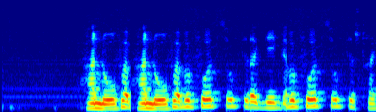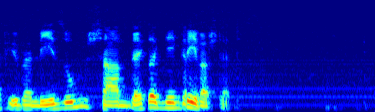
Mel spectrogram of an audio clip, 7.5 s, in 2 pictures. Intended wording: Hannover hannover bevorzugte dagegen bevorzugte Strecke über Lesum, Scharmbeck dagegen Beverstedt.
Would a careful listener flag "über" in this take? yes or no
no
